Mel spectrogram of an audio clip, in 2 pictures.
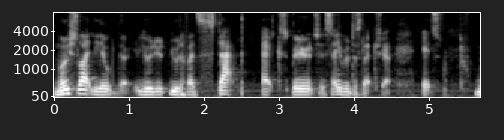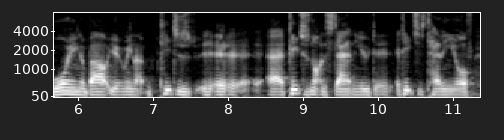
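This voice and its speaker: Low-voiced man, halting motivational talk. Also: fairly even intonation. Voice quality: slight occasional stutter. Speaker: podcast host.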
